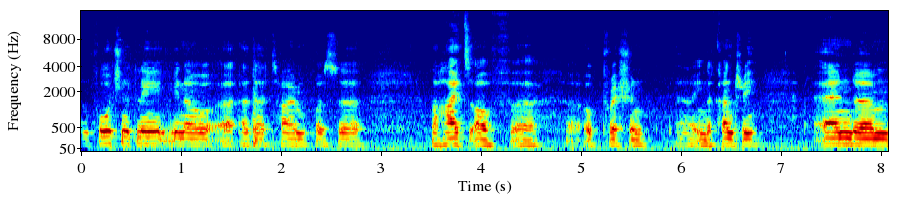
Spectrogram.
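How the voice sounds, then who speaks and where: The man's voice is somewhat breathy, and his intonation stays fairly even while his pace remains moderate. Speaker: professor of information science, librarian and activist. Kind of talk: interview answer. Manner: soft-spoken.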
